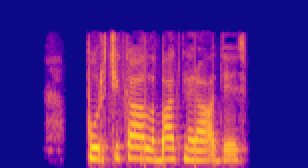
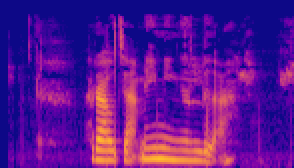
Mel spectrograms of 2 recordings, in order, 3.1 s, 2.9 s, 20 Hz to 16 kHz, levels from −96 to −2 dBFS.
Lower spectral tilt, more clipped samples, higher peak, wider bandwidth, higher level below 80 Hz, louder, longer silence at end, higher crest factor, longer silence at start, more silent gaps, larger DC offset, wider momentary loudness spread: second, -4 dB/octave vs -5.5 dB/octave; neither; first, -2 dBFS vs -6 dBFS; second, 8 kHz vs 11 kHz; first, -56 dBFS vs -74 dBFS; first, -15 LUFS vs -24 LUFS; first, 0.65 s vs 0 s; second, 16 dB vs 22 dB; second, 0.45 s vs 0.85 s; first, 0.66-0.85 s vs none; neither; second, 12 LU vs 24 LU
